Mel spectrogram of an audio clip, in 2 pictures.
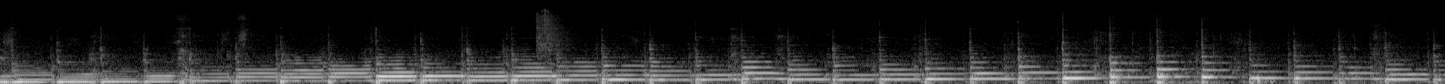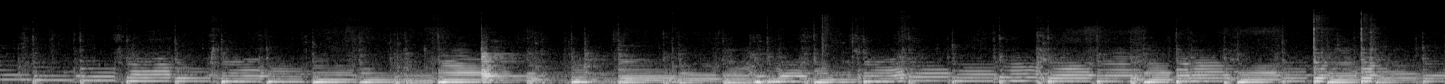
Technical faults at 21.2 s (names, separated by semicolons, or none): MP2 compression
